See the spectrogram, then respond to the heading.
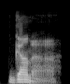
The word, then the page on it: gunner: British English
